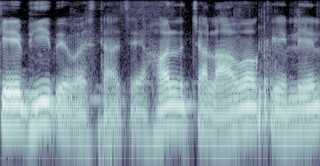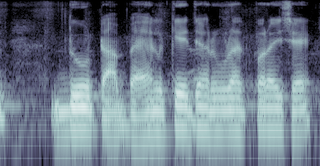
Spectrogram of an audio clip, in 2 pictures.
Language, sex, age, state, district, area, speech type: Maithili, male, 45-60, Bihar, Muzaffarpur, urban, spontaneous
